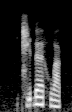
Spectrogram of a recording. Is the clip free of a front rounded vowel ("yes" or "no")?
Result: yes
